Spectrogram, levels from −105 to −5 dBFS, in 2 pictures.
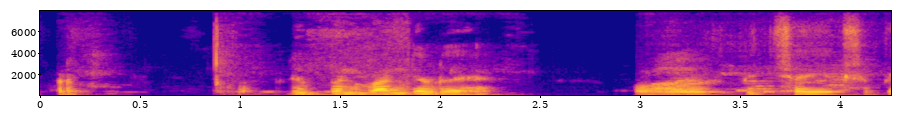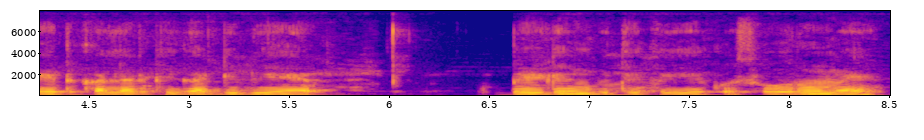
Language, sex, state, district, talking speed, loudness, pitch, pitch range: Rajasthani, male, Rajasthan, Nagaur, 135 wpm, -21 LUFS, 115 Hz, 110-115 Hz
